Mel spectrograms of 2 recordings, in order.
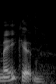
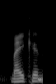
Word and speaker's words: Macon: Macon, bacon, I guess it's pronounced the same way.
